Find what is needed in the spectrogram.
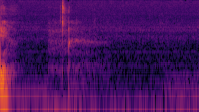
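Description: The tail of a man's spoken word, then a pause of low room tone broken by one faint short click just under a second in.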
